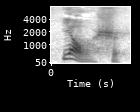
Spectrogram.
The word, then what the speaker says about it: 钥匙: Here are 2 sentences using key, pronounced yao shi.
